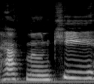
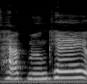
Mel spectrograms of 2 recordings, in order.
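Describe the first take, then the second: First: The last word is said like 'key'. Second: The last word is said like 'kay'. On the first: "I'm pretty sure the correct way is Half Moon Key" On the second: "however you like to pronounce it"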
